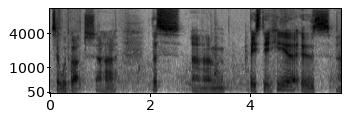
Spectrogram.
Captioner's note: none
